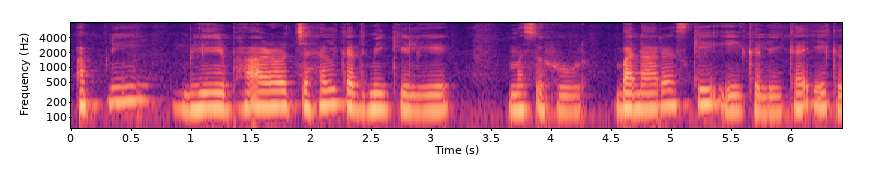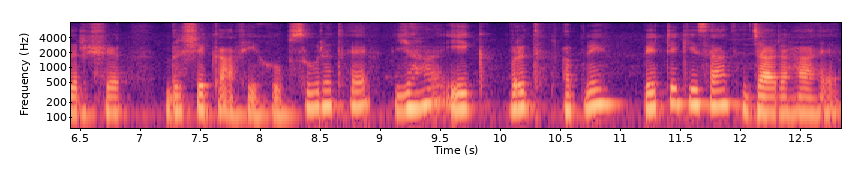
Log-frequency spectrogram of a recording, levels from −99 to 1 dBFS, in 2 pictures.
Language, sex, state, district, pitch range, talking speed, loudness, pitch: Hindi, male, Uttar Pradesh, Varanasi, 140-165 Hz, 145 wpm, -20 LUFS, 150 Hz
